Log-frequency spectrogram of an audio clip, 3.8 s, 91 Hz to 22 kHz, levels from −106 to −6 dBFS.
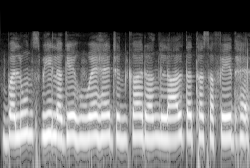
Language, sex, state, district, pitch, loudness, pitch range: Hindi, female, Jharkhand, Ranchi, 250 Hz, -12 LUFS, 240-255 Hz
